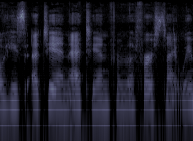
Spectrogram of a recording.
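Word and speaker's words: Étienne: I love how she breaks up his name in three syllables. Like she says on page 253, my feet trip in three syllables. Etienne, Etienne, Etienne.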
